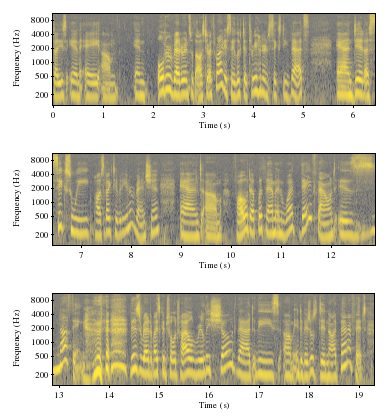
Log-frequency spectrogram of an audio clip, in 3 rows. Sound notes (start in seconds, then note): 13.5 laughs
